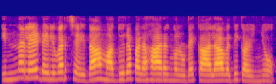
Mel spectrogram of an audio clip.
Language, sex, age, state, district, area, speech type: Malayalam, female, 30-45, Kerala, Wayanad, rural, read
